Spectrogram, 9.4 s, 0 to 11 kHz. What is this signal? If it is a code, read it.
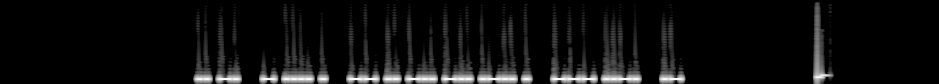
Morse code, heard as a keyed tone, about 33 wpm, 700 Hz. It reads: IN THE MIDDLE OF A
